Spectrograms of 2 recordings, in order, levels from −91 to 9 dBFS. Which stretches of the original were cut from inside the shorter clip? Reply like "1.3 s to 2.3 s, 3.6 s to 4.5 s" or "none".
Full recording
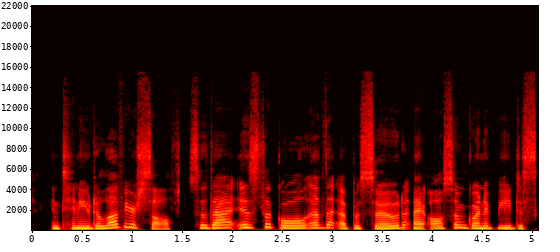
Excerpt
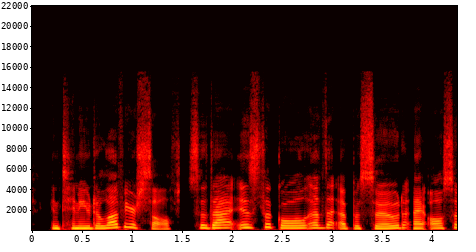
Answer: none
